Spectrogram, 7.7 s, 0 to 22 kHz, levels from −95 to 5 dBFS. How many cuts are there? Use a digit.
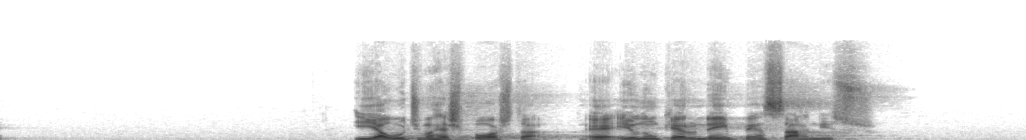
1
